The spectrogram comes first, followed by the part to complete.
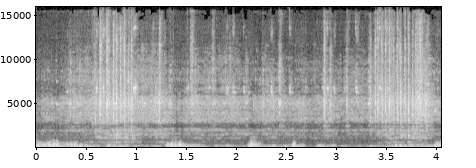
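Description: Farm tractor running under load as it pulls a tilling implement through dry soil, its engine sound broken up by uneven low buffeting that swells and fades every half second or so.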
